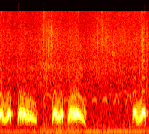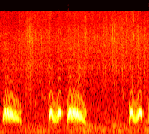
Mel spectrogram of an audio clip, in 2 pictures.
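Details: Wild doves being lured by a calling decoy spotted dove in strong wind: repeated coos, a doubled short note and a longer sliding croo, five phrases with a low drone early on.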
